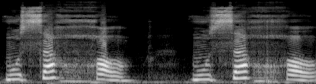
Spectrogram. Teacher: اس کو خا کو سکون والے حصے کو بھی ہیوی کرنا ہے، مسخ مسخ۔ اسی طرح تت تو، یہ غلط ہے، تت تو تت تو آپ نے اس کو پڑھنا ہے تت تو۔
